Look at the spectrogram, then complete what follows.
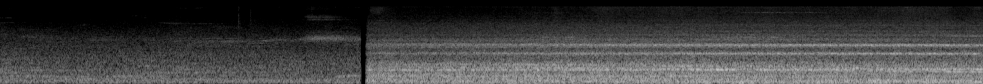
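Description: Low background hum, then after a cut about three and a half seconds in, a metro train running along the platform: a steady rumble of wheels on rail with a high, even whine over it.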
